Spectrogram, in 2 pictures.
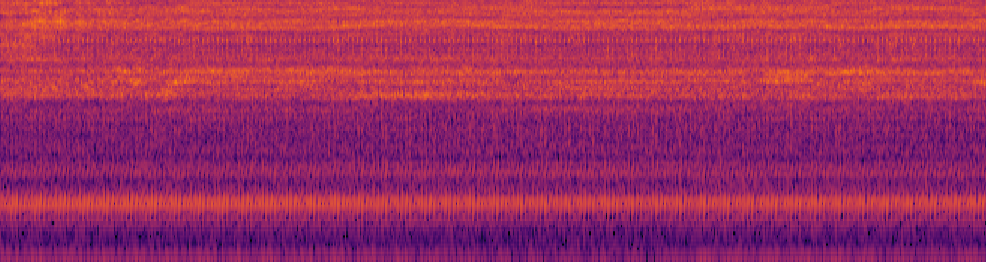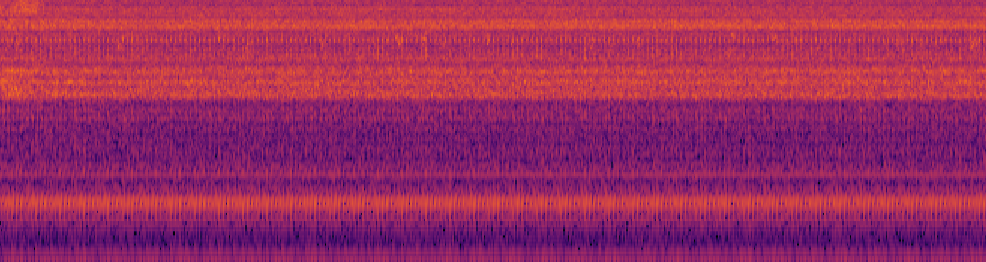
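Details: Aerosol nebulizer compressor running, recorded as white noise in a small room: steady mechanical hum and buzz, continuous throughout.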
